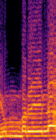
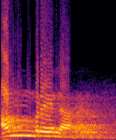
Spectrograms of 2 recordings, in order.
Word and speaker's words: umbrella: जैसे ही आ हुआ, जैसे इधर देखिए UMBRELLA, ये क्या है? युम्ब्रेला है? नहीं, ये क्या है? अम्ब्रेला।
